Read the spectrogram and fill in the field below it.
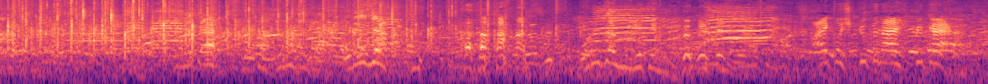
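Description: Young women laugh and chatter with animation close by.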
